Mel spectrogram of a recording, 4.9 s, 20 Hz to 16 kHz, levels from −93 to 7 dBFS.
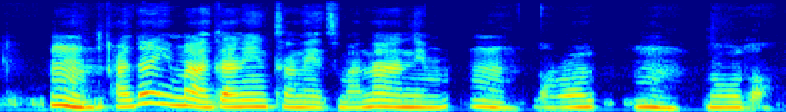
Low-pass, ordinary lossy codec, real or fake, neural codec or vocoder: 14.4 kHz; AAC, 48 kbps; fake; codec, 44.1 kHz, 7.8 kbps, Pupu-Codec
